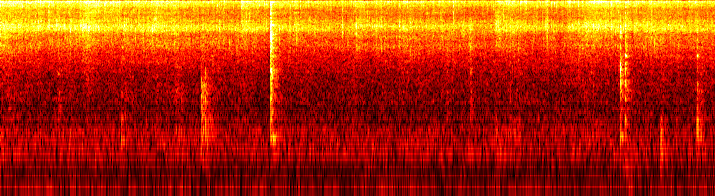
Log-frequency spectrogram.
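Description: Onion-tomato masala with green chillies and spice powders sizzling in oil in a kadai, stirred with a steel spatula that scrapes and taps against the pan. A steady sizzle, with a few sharp spatula clicks, the loudest about two and a half seconds in.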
